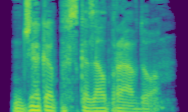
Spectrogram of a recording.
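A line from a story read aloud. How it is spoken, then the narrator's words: Gloomy. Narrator (Russian): мрачно произнес Бакнер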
